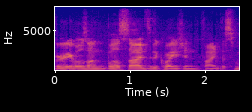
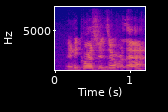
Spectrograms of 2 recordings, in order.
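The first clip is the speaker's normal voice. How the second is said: loud, pitched-up, half-yelled delivery; 6 semitones higher, 5 dB louder than usual. Asking the audience for questions after solving an equation: talking loudly. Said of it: "Why are you yelling at me?".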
